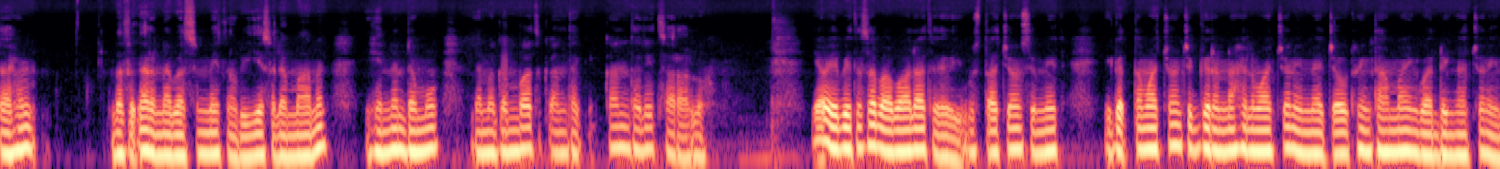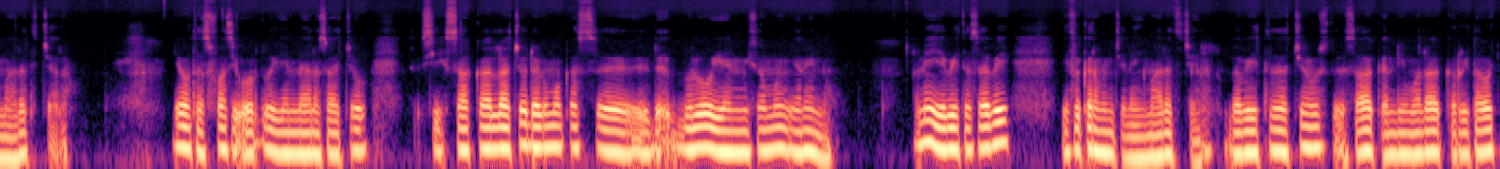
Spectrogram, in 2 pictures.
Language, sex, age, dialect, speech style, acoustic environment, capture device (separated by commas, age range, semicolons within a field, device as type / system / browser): Amharic, male, 18-24, Ethiopia - Addis Ababa, nervous, nature; people talking; traffic; construction, mobile / Linux / Chrome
